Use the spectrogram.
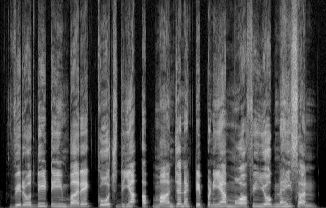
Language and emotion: Punjabi, disgusted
